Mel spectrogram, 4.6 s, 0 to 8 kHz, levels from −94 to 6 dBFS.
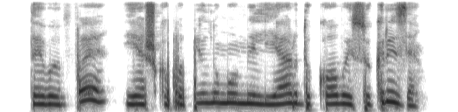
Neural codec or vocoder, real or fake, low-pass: none; real; 7.2 kHz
